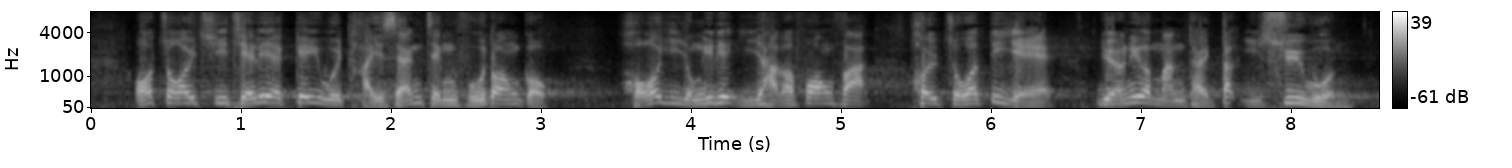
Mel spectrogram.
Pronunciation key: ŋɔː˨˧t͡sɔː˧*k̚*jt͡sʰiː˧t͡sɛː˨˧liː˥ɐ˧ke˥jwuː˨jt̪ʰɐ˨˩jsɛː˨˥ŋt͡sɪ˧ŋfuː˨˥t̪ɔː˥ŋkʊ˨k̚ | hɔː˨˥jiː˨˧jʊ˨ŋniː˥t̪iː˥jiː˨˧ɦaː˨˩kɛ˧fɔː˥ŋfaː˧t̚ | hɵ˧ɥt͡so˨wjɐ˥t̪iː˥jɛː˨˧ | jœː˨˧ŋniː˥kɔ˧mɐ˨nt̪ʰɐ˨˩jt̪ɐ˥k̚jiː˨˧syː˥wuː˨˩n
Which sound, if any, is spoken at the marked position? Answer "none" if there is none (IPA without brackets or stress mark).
none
